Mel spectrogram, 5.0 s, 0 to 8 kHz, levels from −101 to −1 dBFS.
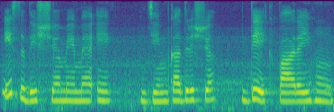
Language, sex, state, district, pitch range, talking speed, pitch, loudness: Hindi, female, Bihar, Kaimur, 200-225 Hz, 145 wpm, 210 Hz, -16 LUFS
